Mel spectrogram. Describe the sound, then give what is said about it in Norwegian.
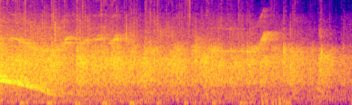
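An audience in a church applauds steadily for a few seconds to welcome a guest, a dense wash of many hands clapping at once, sustained at an even level without voices. “Vi kan gi han en applaus.”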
